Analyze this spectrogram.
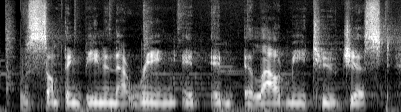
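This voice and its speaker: A man in his forties, a police officer and boxer, speaks in a measured, reflective way as he tells his story for a documentary interview. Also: mid-range voice, monotone, darkish tone, soft background music. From United States. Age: 40s.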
